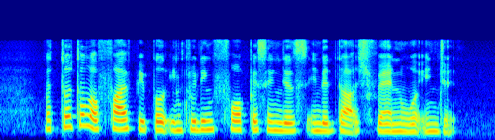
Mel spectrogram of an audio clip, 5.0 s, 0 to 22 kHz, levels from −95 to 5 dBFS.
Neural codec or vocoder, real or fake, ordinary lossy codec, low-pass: codec, 16 kHz, 8 kbps, FunCodec, trained on Chinese and English, 25 frames a second; fake; none; none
